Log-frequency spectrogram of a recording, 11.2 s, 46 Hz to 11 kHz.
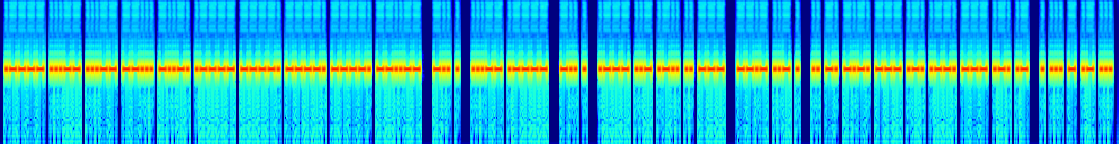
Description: Morse code, heard as a keyed tone, about 53 wpm, 800 Hz. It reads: 1337/1999, DE 31 DE JULIO QUE INCORPORA ESTAS
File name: morse mp3 / ESPAGNOL TEXTE EN CLAIR 2 VITESSE 50 MOTS MINUTES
